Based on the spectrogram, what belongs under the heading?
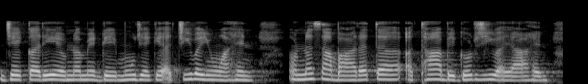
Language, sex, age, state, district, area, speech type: Sindhi, female, 30-45, Maharashtra, Thane, urban, spontaneous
